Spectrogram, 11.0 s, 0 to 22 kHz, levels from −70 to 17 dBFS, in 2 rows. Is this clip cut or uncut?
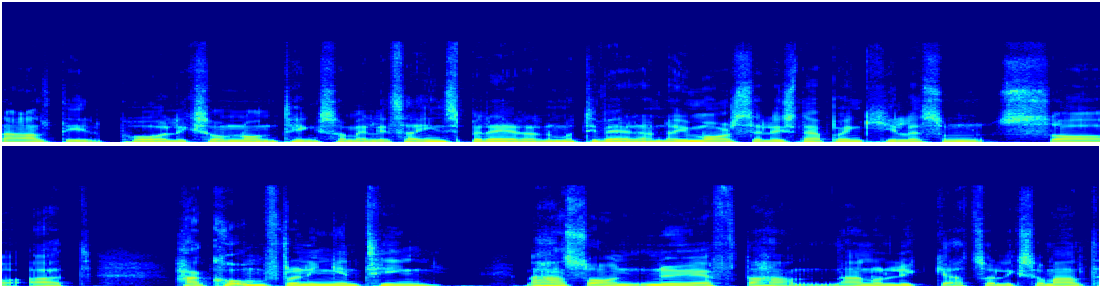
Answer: uncut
